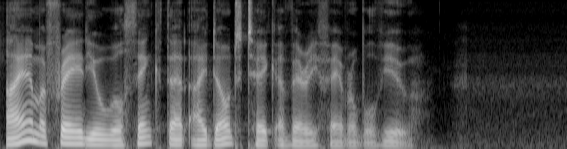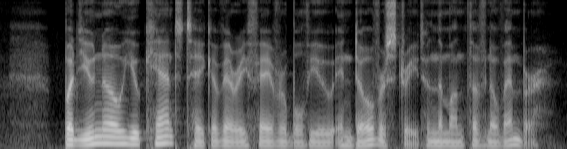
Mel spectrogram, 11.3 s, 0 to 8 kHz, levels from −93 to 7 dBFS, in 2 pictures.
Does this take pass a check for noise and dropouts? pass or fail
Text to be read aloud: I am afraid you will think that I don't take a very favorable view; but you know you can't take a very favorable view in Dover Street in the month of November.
pass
